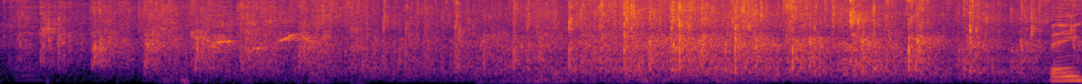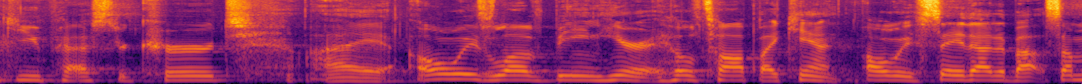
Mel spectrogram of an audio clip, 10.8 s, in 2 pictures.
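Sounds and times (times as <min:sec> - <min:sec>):
church congregation applause welcoming a guest speaker: 0:00.0 - 0:06.2
speech: 0:05.2 - 0:10.8.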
